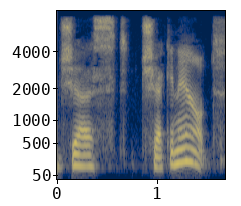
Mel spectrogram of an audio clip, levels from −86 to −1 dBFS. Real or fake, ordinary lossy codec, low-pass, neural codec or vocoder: real; MP3, 48 kbps; 7.2 kHz; none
